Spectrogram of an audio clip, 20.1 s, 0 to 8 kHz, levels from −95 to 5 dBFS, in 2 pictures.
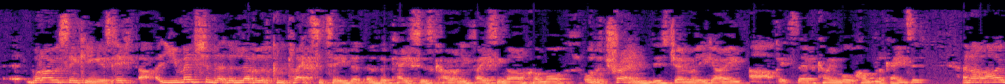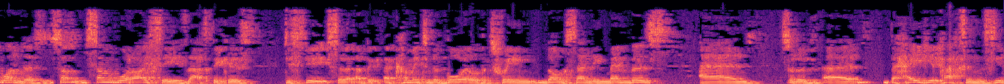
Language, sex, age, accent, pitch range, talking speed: English, male, 30-49, British, 125-155 Hz, 195 wpm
